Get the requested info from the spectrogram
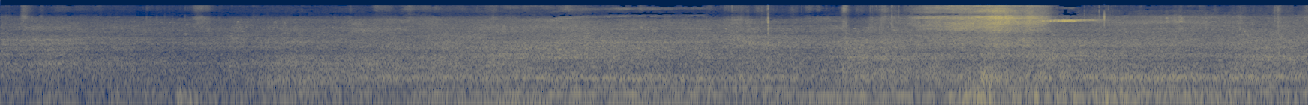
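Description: Distant street traffic: a steady rumble with a low engine hum from a large vehicle swelling after a few seconds, and a brief louder hiss about ten seconds in.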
